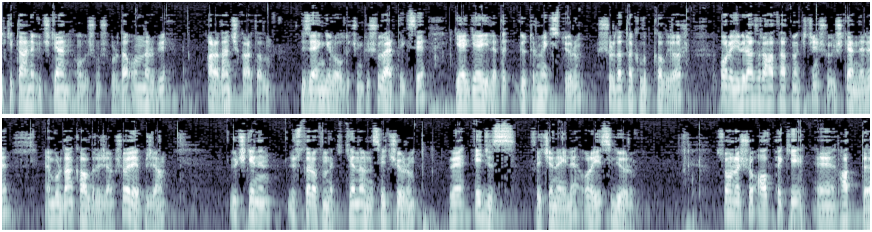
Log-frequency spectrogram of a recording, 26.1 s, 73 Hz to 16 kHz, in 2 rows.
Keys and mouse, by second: 2.6-6.5 middle drag, 6.5 g, 10.4-12.2 middle drag, 12.4 middle click, 12.8-14.2 drag, 15.4-16.5 drag, 16.5 middle click, 17.4-19.2 drag, 19.6 x, 23.6-25.2 middle drag, 25.5 click.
